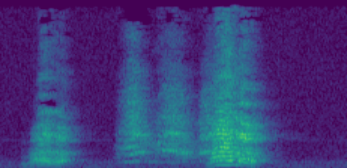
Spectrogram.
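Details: Pet macaw indoors shouting in a farewell tantrum, thinking its owner is leaving. Three quick, loud, hoarse speech-like syllables in a row, the last one strongest and most strained, like a yelled 'buh bye'.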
